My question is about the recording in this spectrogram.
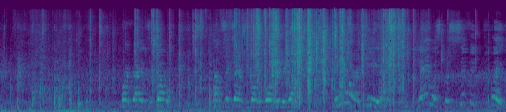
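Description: Clear plastic shrink wrap crinkling and crackling as it is torn and pulled off a sealed trading-card box, with faint voices in the background.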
